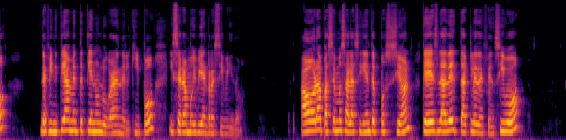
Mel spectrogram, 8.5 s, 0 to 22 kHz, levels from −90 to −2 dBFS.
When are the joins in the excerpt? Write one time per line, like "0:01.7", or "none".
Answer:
0:06.3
